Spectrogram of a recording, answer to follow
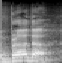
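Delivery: ब्रदर ending "-duh", no final r; silent r. Shown as a demonstration. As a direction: drop the last r of ब्रदर. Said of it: "आर नहीं पढ़ाता है".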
